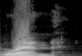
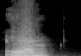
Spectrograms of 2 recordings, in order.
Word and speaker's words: Rennes: It's I would have pronounced it Rennes. – Okay. – But when I spoke to the people who live there, they apparently pronounce it Rang.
